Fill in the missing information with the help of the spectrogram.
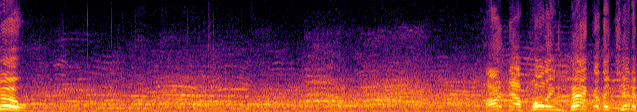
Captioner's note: applause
